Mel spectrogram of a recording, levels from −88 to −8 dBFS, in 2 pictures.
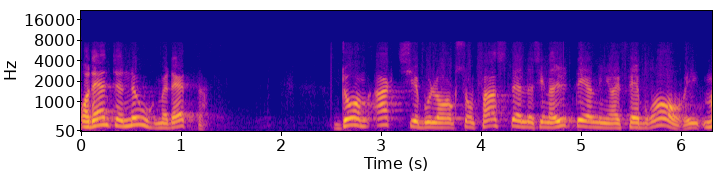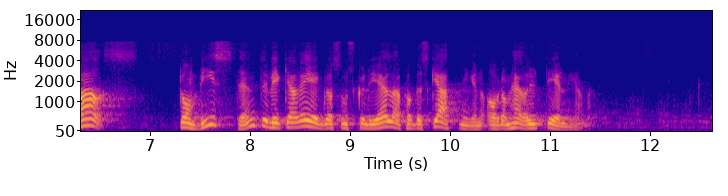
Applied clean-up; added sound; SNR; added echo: neural separator model SepFormer DNS4.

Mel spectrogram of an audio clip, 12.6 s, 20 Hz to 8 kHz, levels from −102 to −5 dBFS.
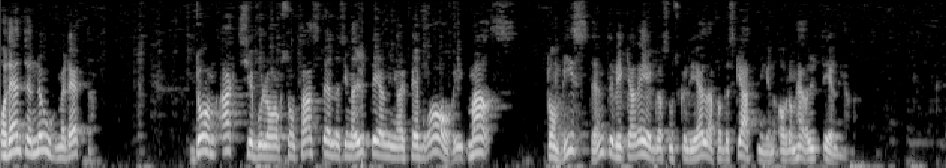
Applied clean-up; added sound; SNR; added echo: classical method Wiener filter.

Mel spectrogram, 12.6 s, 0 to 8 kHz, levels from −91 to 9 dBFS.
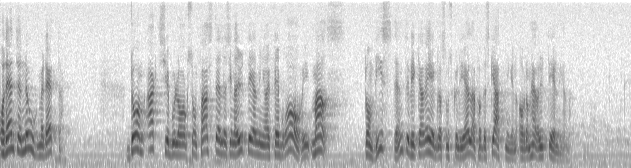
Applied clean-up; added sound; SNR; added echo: none; none; none; none.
